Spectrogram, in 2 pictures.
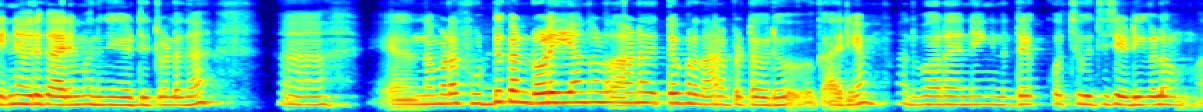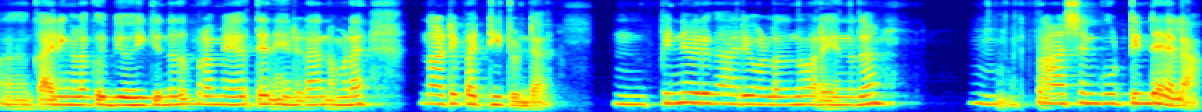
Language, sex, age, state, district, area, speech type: Malayalam, female, 30-45, Kerala, Idukki, rural, spontaneous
